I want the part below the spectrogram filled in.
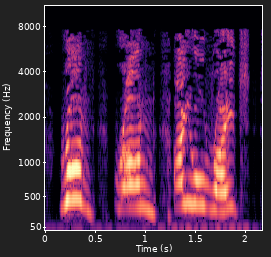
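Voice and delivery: very high, loud squealing cry. Narrator reads a girl calling to a boy hit by his own spell, squealing. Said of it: "squealed Hermione".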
